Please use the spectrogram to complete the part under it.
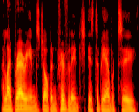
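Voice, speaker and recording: A man's voice: low voice, steady tone, brisk, dry recording, clean studio sound. A man chatting in an interview as a guest storyteller, effusive and emphatic in the way he talks. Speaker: guest author and children's storyteller. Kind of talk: animated interview chat.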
